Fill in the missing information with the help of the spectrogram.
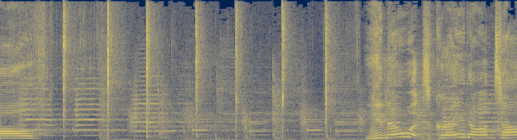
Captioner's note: smacking sounds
